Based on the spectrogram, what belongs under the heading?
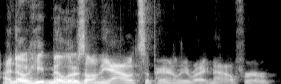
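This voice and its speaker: A man co-hosting a casual online chat, relaxed and chatty, often trailing off. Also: fairly low pitch, a little fast.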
